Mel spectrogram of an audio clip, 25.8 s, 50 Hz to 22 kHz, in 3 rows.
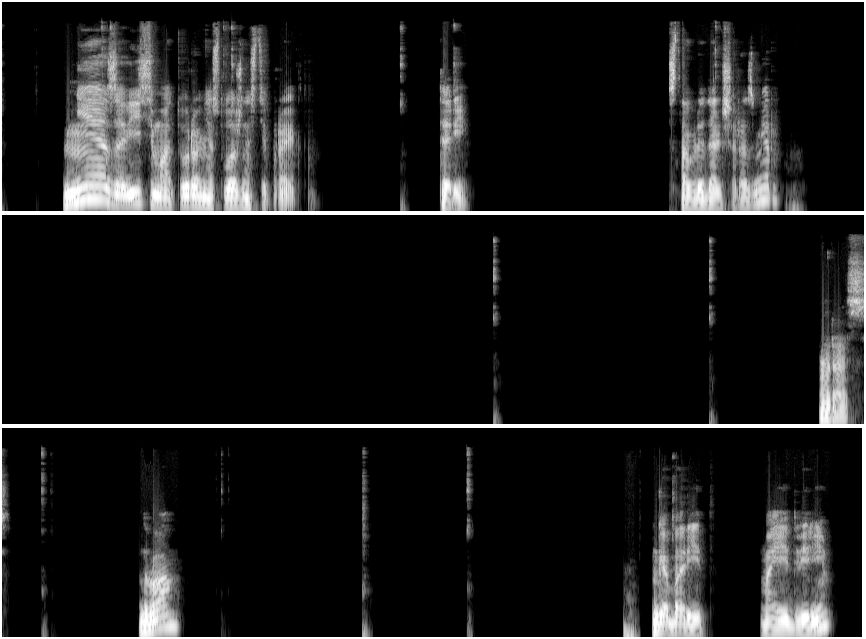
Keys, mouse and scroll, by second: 0.9 click, 2.1 click, 3.8 click, 4.4 middle click, 7.1 click, 12.1-12.5 scroll up 2, 13.4 click, 15.5 click, 17.6 click, 19.3 click, 19.4 click, 20.8 middle click, 21.7 click, 22.7 middle click, 23.5 middle click.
